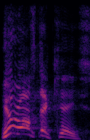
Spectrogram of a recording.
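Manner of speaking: very high, loud, barking boss-like shout. Imitating a film cliché, the shouty police boss. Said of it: "he always goes like this".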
